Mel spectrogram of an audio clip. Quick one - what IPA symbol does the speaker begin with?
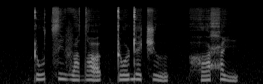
ʈ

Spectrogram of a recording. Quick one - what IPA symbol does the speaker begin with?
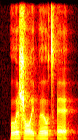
o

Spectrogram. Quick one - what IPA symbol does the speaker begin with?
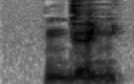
ŋ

